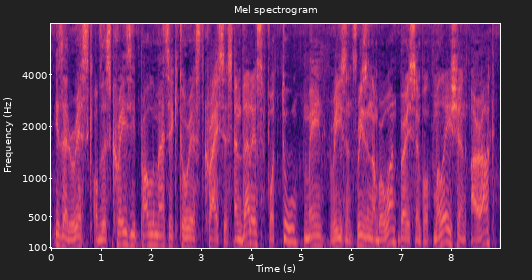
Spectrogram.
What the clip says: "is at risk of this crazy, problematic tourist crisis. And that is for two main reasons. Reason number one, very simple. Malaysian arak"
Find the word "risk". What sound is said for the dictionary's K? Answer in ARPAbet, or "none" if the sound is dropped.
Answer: K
